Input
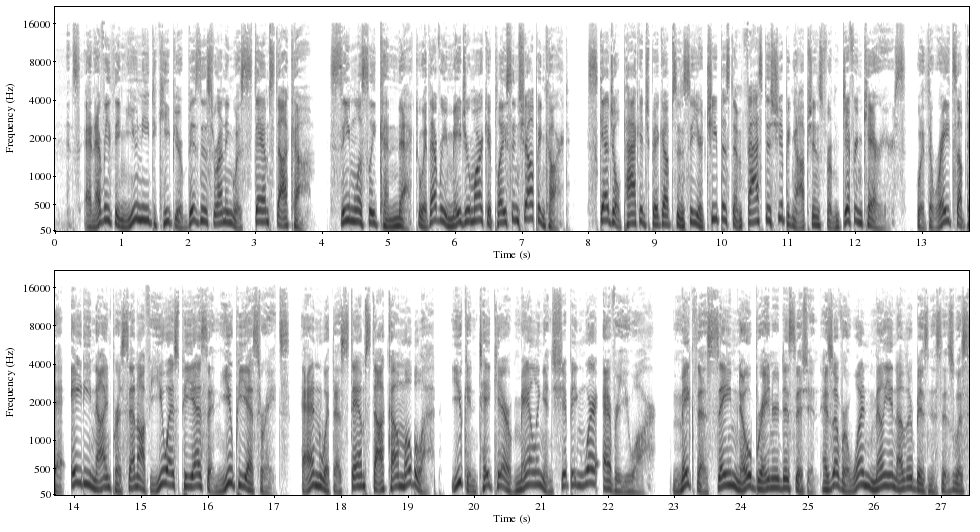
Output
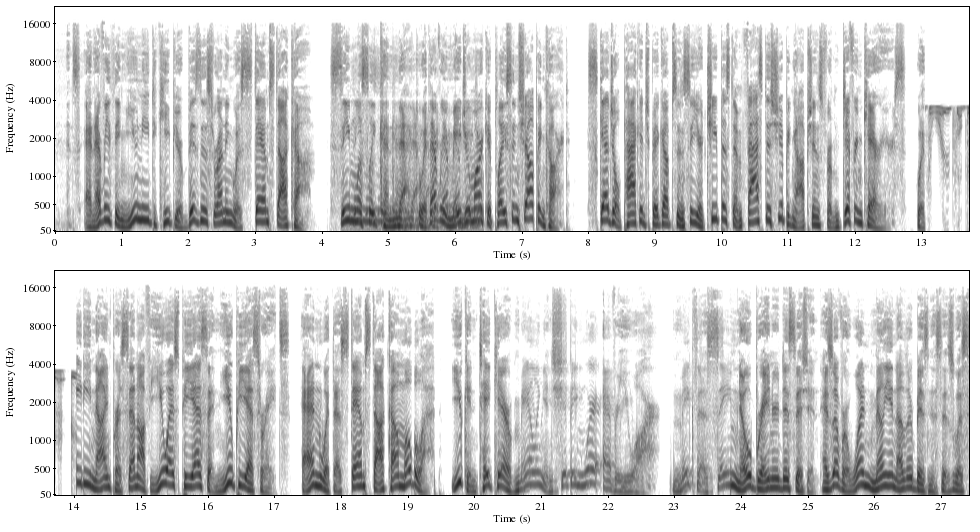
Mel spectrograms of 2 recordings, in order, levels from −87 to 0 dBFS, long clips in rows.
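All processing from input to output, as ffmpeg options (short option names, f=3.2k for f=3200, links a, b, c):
-filter_complex "[0:a]asettb=1/sr,asplit=3[a][b][c];[a]atrim=end=4.284[d];[b]atrim=start=4.28:end=6.42,asetpts=PTS-STARTPTS,afade=t=in:d=0.004:c=qsin,afade=t=out:st=2.136:d=0.004:c=qsin,bandreject=f=4.1k:w=7,aeval=exprs='val(0)+0.00224*(sin(2*PI*50*n/s)+sin(2*PI*2*50*n/s)/2+sin(2*PI*3*50*n/s)/3+sin(2*PI*4*50*n/s)/4+sin(2*PI*5*50*n/s)/5)':c=same,asplit=2[e][f];[f]adelay=178,lowpass=f=3.1k:p=1,volume=-9dB,asplit=2[g][h];[h]adelay=178,lowpass=f=3.1k:p=1,volume=0.5,asplit=2[i][j];[j]adelay=178,lowpass=f=3.1k:p=1,volume=0.5,asplit=2[k][l];[l]adelay=178,lowpass=f=3.1k:p=1,volume=0.5,asplit=2[m][n];[n]adelay=178,lowpass=f=3.1k:p=1,volume=0.5,asplit=2[o][p];[p]adelay=178,lowpass=f=3.1k:p=1,volume=0.5[q];[e][g][i][k][m][o][q]amix=inputs=7:normalize=0,atrim=end_sample=94374[r];[c]atrim=start=6.416[s];[d][r]acrossfade=d=0.004:c1=hsin:c2=qsin[t];[t][s]acrossfade=d=0.004:c1=qsin:c2=hsin,asettb=1/sr,asplit=3[u][v][w];[u]atrim=end=13.044[x];[v]atrim=start=13.04:end=14.03,asetpts=PTS-STARTPTS,afade=t=in:d=0.004:c=qsin,afade=t=out:st=0.986:d=0.004:c=qsin,acompressor=threshold=-35dB:ratio=6:attack=3.2:release=140:knee=1:detection=peak,lowpass=f=3.1k:t=q:w=0.5098,lowpass=f=3.1k:t=q:w=0.6013,lowpass=f=3.1k:t=q:w=0.9,lowpass=f=3.1k:t=q:w=2.563,afreqshift=-3600[y];[w]atrim=start=14.026[z];[x][y]acrossfade=d=0.004:c1=hsin:c2=qsin[aa];[aa][z]acrossfade=d=0.004:c1=qsin:c2=hsin,asettb=1/sr,asplit=3[ab][ac][ad];[ab]atrim=end=20.664[ae];[ac]atrim=start=20.66:end=23.84,asetpts=PTS-STARTPTS,afade=t=in:d=0.004:c=qsin,afade=t=out:st=3.176:d=0.004:c=qsin,equalizer=f=290:w=0.48:g=6,acompressor=threshold=-30dB:ratio=12:attack=3.2:release=140:knee=1:detection=peak,aecho=1:1:71:0.2,atrim=end_sample=140238[af];[ad]atrim=start=23.836[ag];[ae][af]acrossfade=d=0.004:c1=hsin:c2=qsin[ah];[ah][ag]acrossfade=d=0.004:c1=qsin:c2=hsin"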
